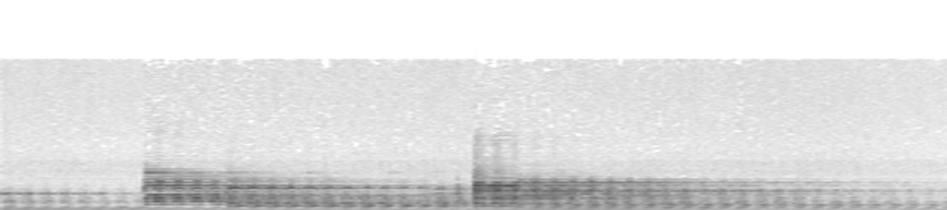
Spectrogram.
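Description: Background music of sustained chords that change about a second in and again about three seconds in.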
